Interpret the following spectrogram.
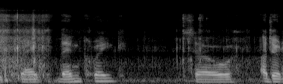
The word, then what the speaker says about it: Craig: actor should I say it doesn't rhyme with egg. It's not Daniel Craig. It's Daniel Craig. Okay. So it's a long vowel sound.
